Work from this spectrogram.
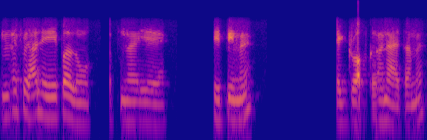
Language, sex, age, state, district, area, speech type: Urdu, male, 30-45, Delhi, Central Delhi, urban, conversation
